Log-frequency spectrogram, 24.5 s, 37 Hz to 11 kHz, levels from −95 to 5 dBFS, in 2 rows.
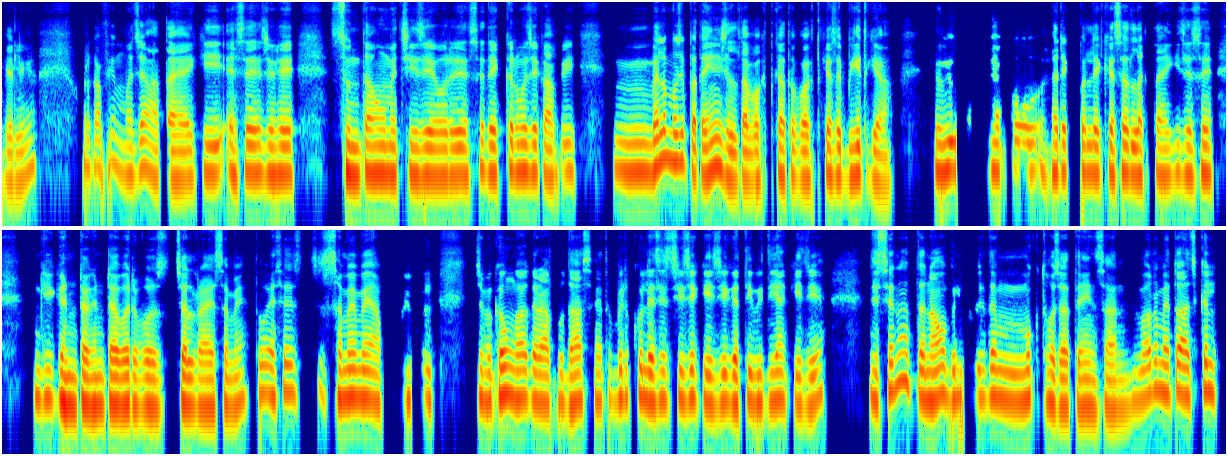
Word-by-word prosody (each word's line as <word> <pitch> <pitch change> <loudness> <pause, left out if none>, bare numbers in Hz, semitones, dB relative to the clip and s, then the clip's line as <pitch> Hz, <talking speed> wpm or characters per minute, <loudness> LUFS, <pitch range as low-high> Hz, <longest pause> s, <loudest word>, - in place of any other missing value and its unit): के 115 +1 -5
लिए। 140 +5 -6 0.5
और 165 - -5
काफ़ी 165 +2 -7
मजा 150 0 -3
आता 125 0 -2
है 125 0 -1
कि 140 +3 -1
ऐसे 145 +1 +1
जो 140 0 0
है 140 0 +3 0.5
सुनता 145 -1 +3
हूँ 145 0 +4
मैं 140 -1 +2
चीजें 135 0 0
और 135 0 +1
ऐसे 135 +2 0
देखकर 145 +1 +1
मुझे 150 0 +2
काफ़ी 140 +2 -3
उम, 150 +1 -3
मतलब 175 +6 +4
मुझे 195 -1 +3
पता 135 -7 0
ही 145 - +3
नहीं 170 0 +4
चलता 125 -4 +1
वक़्त 120 -1 -3
का, 135 - +1
तो 130 0 -4
वक़्त 125 - -1
कैसे 135 -1 +2
बीत 135 +2 0
गया। 120 -5 -2
क्योंकि 150 +1 -1 0.6
को 155 -1 -2
हर 145 0 +1
एक 145 - 0
पल 145 0 +1 0.2
ऐसा 145 +1 +2
लगता 135 0 0
है 135 0 -1
कि 145 - -6
जैसे 140 0 0 0.6
कि 155 0 -2
घंटा-घंटा 130 -2 +4
भर 130 0 +4
बस 125 -1 0
चल 135 -4 +4
रहा 125 -1 +1
है 125 - +2
समय, 130 +3 -3
तो 175 0 -1
ऐसे 170 +3 0
स - - -11 0.4
समय 160 0 +4
में 155 0 +3
आप 140 -3 -2 0.2
बिल्कुल 150 +1 -6 0.4
जो 155 - 0
मैं 145 - +1
कहूँगा 165 -2 +5
अगर 150 -1 +1
आप 140 0 0
उदास 140 +1 0
हैं, 140 - -2
तो 155 - -11
बिल्कुल 155 +1 0
ऐसी 145 +1 +2
चीज़ें 150 +2 -1
कीजिए, 140 0 0
गतिविधियाँ 140 +1 +1
कीजिए, 135 +3 -3 0.5
जिससे 160 +5 0
ना 235 +2 +1
तनाव 155 +2 +4
बिल्कुल 155 +1 -3
एकदम 160 0 +1 0.2
मुक्त 150 -1 -2
हो 140 - +3
जाता 125 0 0
है - - +1
इंसान 120 0 -3
और 170 +3 +1
मैं 180 -2 +2
तो 180 +2 +2
आजकल 170 +3 +2
145 Hz, 215 wpm, -19 LUFS, 135-155 Hz, 0.6 s, कहूँगा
